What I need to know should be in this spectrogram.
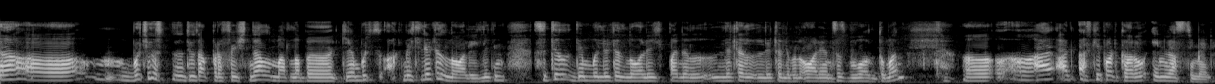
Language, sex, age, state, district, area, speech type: Kashmiri, male, 45-60, Jammu and Kashmir, Ganderbal, urban, spontaneous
